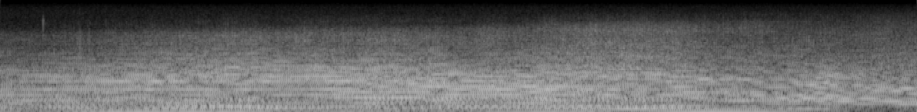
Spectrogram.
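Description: A propeller airliner drones past in a steady, loud hum of engines, its tone holding constant with a slight swell in the middle and no voices.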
